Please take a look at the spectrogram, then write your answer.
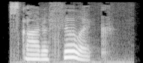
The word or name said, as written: scotophilic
